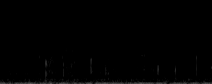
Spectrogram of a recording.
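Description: Faint whispering between two people conferring in low voices, with a few small clicks, close to near silence.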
